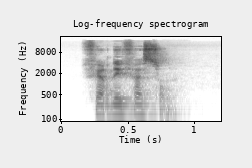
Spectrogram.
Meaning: to make a fuss; to stand on ceremony, to put on airs
- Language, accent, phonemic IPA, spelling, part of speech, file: French, France, /fɛʁ de fa.sɔ̃/, faire des façons, verb, LL-Q150 (fra)-faire des façons.wav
